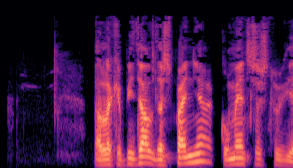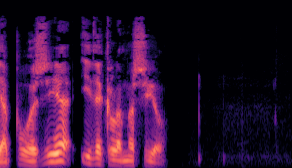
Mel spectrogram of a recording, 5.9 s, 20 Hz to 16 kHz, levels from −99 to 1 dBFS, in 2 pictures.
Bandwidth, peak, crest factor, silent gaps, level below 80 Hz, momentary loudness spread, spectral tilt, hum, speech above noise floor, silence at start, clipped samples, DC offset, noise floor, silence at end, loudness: 11.5 kHz; 0 dBFS; 24 dB; none; -64 dBFS; 11 LU; -5 dB/octave; none; 57 dB; 0.95 s; under 0.1%; under 0.1%; -78 dBFS; 1.3 s; -21 LUFS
